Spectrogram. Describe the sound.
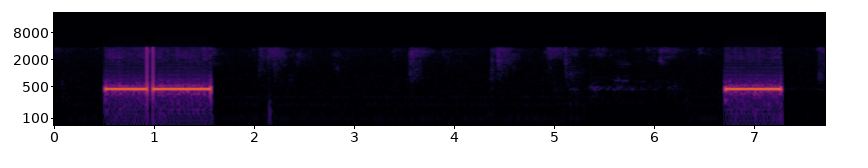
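Telephone ringback tone on an outgoing call: a steady, mid-pitched electronic tone sounding in two bursts close together, then after a long quiet stretch with faint clicks, one more burst.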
